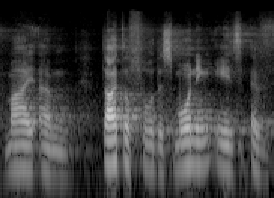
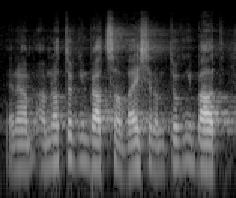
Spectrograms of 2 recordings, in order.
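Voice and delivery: usual speaking voice

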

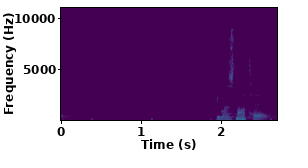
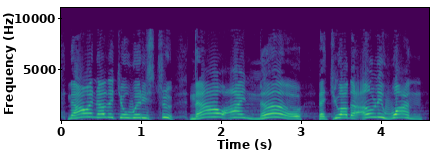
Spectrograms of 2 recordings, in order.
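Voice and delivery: much higher and louder, triumphant declarations; full-force preaching; 12 semitones higher, 9 dB louder than usual. Acted. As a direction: proclaim each line to the back row.

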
